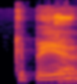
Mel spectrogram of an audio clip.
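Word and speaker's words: Gabbia: was like what yeah you're supposed to say the double be gabia gabia yeah gab Yep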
